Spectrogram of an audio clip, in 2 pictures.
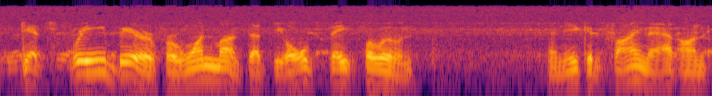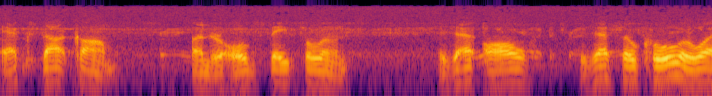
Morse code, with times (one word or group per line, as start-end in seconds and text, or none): none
